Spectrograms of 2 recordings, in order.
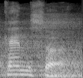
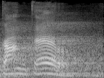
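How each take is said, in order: First: It is pronounced the English way, like 'cancer'. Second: It is pronounced the Indonesian way, like 'kanker'. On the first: "Tulisannya C A N C E R" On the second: "Orang kita payah bilang cancer"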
